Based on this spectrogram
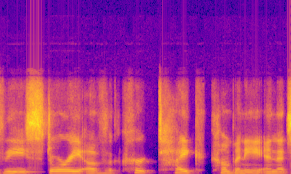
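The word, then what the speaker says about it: Teich: story of the kurt tyke company and that's spelled t is in tom e-i-c-h but pronounced type with a kind of a hard guttural german sound on the end of the word kurt is pictured here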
